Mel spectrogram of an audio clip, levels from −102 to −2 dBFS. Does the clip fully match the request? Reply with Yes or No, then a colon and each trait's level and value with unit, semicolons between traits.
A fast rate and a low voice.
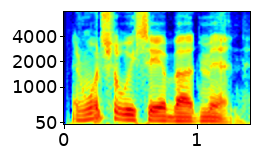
Yes: fast, 300 wpm; low, 110 Hz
